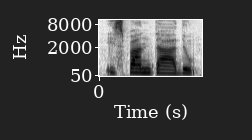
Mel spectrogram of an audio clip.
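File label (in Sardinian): "ispantadu", Sardinian, female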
